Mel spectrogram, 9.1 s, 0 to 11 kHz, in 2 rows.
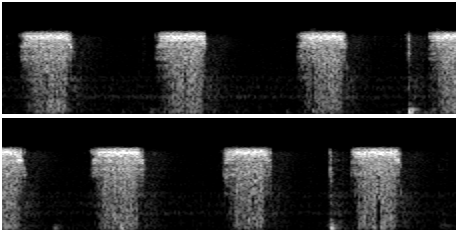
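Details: Hungry owl nestlings begging in a nest box, only one fed: a steady series of seven rasping hiss-screeches, evenly spaced about every 1.3 seconds, with faint soft clicks between.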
